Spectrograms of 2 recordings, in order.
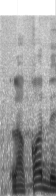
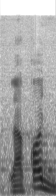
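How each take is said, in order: Both takes have the same delivery.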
